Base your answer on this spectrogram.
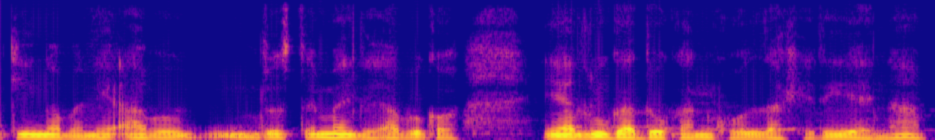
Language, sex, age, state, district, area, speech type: Nepali, female, 45-60, West Bengal, Darjeeling, rural, spontaneous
